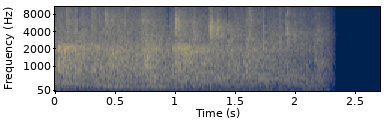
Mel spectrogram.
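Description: A crowd applauds steadily, many hands clapping in a dense, even wash of sound that holds for about two seconds and then cuts off abruptly. The clapping is for a boy who correctly answered a question about the Bible.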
